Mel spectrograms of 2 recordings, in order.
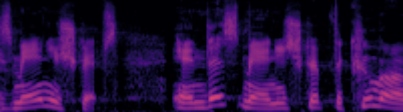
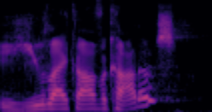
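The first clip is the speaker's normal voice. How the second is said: pitch climbs at the end of avocados; 3 semitones lower than usual. Marking a question by intonation alone, with rising question intonation. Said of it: "I signaled the question simply by intonation".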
